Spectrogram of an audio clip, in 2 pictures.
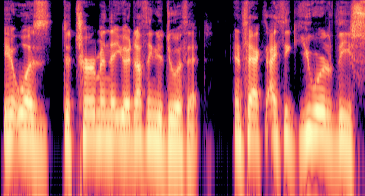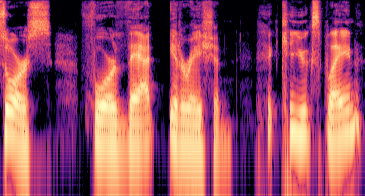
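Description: A man's voice: fairly high pitch, normal speed, dry recording, clean studio sound. Wry male host. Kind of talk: casual interview chat.

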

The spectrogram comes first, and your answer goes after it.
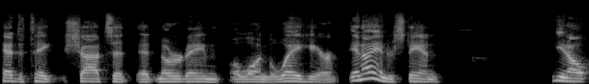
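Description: A man's voice: mid-range voice, fairly bright tone, no room sound. A man hosting a sports talk show, talking with many restarts and sarcastic asides.

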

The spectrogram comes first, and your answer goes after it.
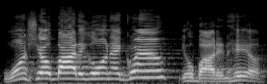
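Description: High-voiced preaching man in a reverberant hall. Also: moderate pace, clean tone. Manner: animated preaching with sudden shouts and low asides, talking to the congregation. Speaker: pastor. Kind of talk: sermon.

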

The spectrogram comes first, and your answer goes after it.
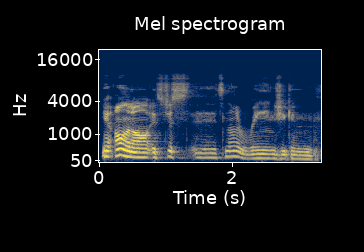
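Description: A man's voice: mid-range voice, lively intonation, measured pace. A man co-hosting a podcast, chatting casually about fantasy racing while he has the hiccups. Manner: hiccuping, laughing asides. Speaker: podcast co-host. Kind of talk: casual sports betting chat.

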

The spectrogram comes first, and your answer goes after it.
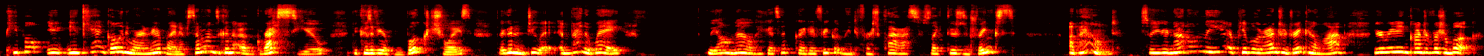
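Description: A woman's voice: fairly high pitch, animated, quick pace, a little mellow. A woman in her thirties from Kansas City, telling stories in a rambling, chatty monologue full of "like.". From Kansas City, Kansas, USA. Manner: rambling, chatty, heavy use of "like". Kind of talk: casual comedic monologue.

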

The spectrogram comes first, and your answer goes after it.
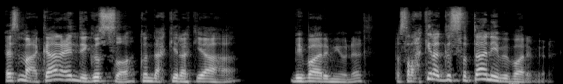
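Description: A man's voice: a little high, sing-song, racing, fairly bright tone. A man with a Levantine Arabic accent co-hosting a football podcast, telling stories in casual colloquial chat and repeating phrases for emphasis.

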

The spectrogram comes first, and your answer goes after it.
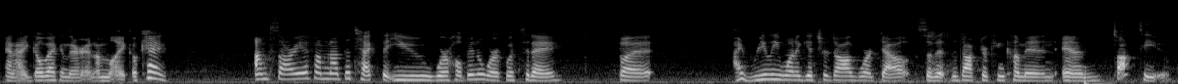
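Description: A woman's voice: mid-range voice, normal speed, highs cut off. A woman telling a personal story in casual spoken style, acting out the voices of the people in it and laughing often. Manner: animated, acts out quoted voices, laughs often. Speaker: storyteller, veterinary technician.

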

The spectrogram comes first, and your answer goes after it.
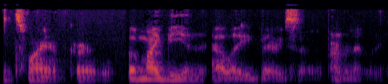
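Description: A man in his thirties co-hosting a podcast, excitable and quick to exclaim in casual chat. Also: very deep voice, slightly rough, muffled recording. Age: 30s. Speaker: podcast co-host.

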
